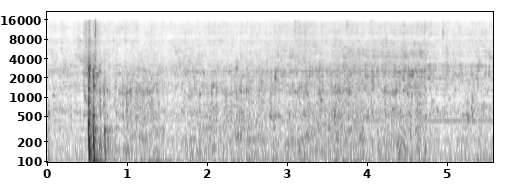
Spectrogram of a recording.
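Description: Water rushing steadily down a whirlpool drain hole, with one sharp splash about half a second in as a small die-cast toy tow truck is dropped into the vortex.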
